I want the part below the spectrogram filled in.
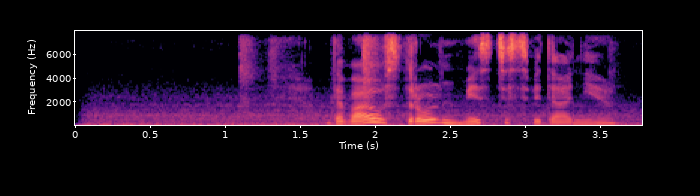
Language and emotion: Russian, positive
